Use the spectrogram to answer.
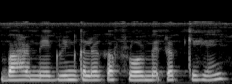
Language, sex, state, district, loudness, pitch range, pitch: Hindi, female, Arunachal Pradesh, Longding, -21 LUFS, 200-210 Hz, 205 Hz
